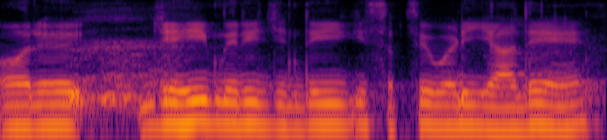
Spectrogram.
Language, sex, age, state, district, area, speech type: Hindi, male, 18-30, Madhya Pradesh, Gwalior, rural, spontaneous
